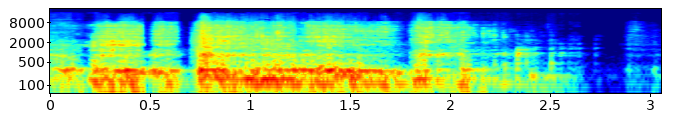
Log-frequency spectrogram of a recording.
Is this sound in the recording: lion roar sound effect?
yes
